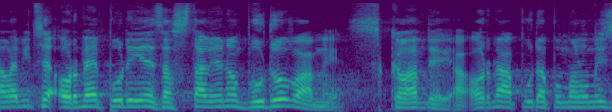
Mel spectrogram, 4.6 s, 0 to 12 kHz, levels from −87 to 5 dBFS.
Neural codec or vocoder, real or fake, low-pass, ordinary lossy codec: vocoder, 44.1 kHz, 128 mel bands, Pupu-Vocoder; fake; 10.8 kHz; AAC, 64 kbps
